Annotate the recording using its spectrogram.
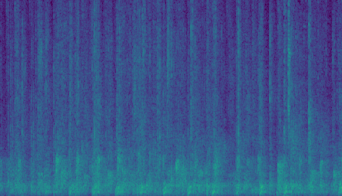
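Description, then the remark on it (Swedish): Steady audience applause, a dense crackle of many hands clapping at an even level throughout, with no voices over it, applauding the third-prize winner of a premiere round, Näfsby skola. “Vi har eh, anledning att applådera tredjepristagaren den här premiäromgången som är Näfsby skola.”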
